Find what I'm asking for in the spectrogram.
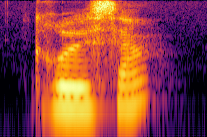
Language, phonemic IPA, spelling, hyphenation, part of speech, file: German, /ˈɡʁøːsɐ/, größer, grö‧ßer, adjective, De-größer.ogg
- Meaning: comparative degree of groß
